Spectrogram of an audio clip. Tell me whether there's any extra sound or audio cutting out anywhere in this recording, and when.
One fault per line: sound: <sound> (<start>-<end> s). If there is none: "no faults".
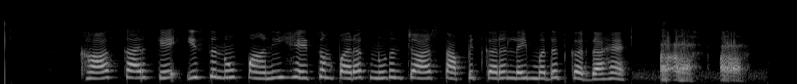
sound: throat clearing (6.6-7.5 s)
